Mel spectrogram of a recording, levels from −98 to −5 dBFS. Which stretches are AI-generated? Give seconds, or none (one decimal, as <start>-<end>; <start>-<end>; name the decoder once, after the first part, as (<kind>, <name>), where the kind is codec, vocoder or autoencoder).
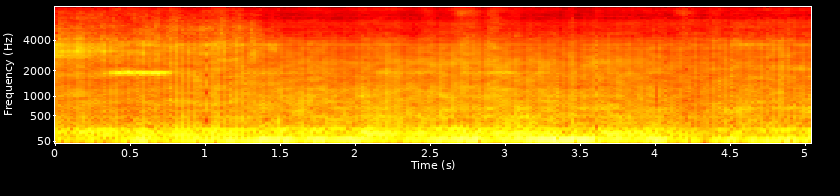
0.0-5.0 (vocoder, Vocos)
